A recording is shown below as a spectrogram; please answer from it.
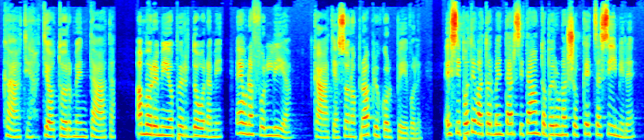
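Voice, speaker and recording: A woman's voice: mid-range voice, normal speed, warm tone, voice pushed up, natural voice. A woman voicing an agitated, jealous young husband in an audiobook, speaking in pleading, broken outbursts. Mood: remorseful.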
